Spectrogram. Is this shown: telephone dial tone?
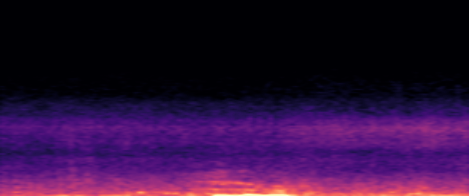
no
